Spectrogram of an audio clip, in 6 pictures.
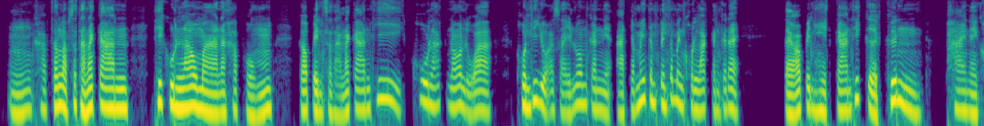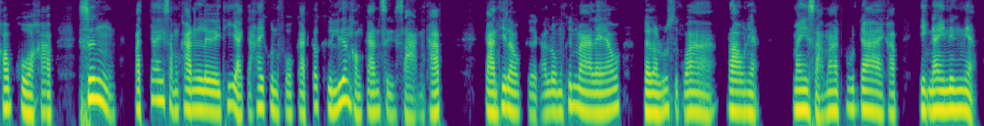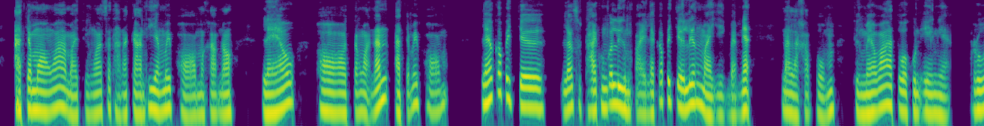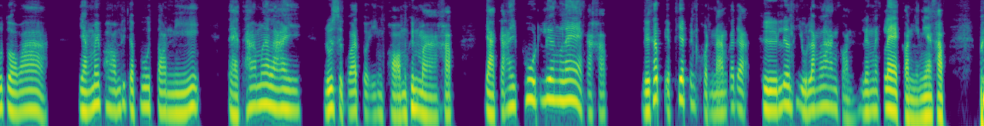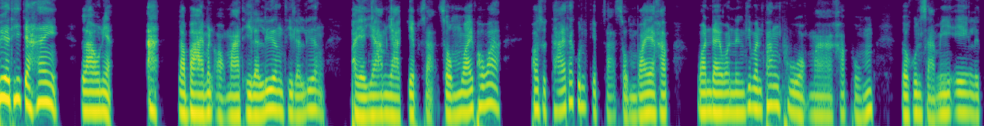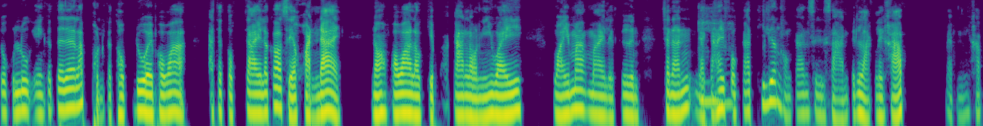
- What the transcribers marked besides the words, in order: none
- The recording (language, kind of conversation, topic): Thai, advice, ทำไมฉันถึงเก็บความรู้สึกไว้จนสุดท้ายระเบิดใส่คนที่รัก?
